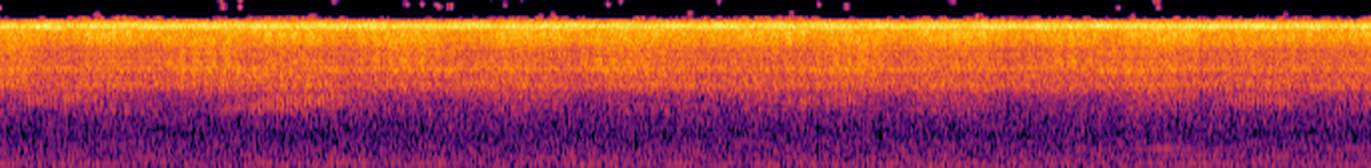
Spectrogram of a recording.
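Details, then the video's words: Male cicadas on a summer night in Georgia, USA, chirping at dusk to attract females: an intense, sustained high drone, uniform in level, with a faintly shimmering texture and a few tiny high ticks overhead. "Cicadas at Dusk, Summer Night"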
